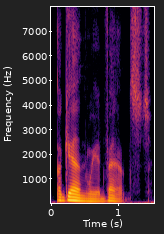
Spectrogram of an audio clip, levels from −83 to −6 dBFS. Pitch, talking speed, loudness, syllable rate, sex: 105 Hz, 115 wpm, -21 LUFS, 4.4 syllables/s, male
